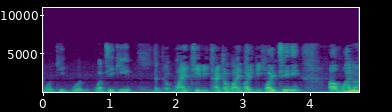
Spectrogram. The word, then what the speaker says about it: Waititi: And it just, it's I think because of, how do you pronounce his last name? Waititi? Waititi, Taika Waititi.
